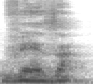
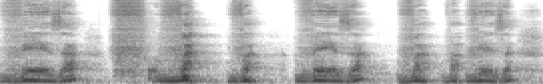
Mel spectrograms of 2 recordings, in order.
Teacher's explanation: And then you have the slack voice, labiodental, fricative.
